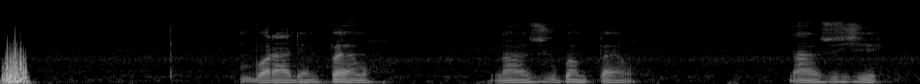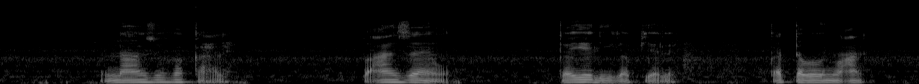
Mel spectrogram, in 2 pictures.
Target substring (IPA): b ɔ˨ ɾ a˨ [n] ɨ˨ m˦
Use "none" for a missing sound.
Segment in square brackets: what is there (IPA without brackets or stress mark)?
d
